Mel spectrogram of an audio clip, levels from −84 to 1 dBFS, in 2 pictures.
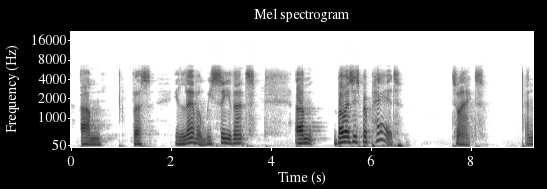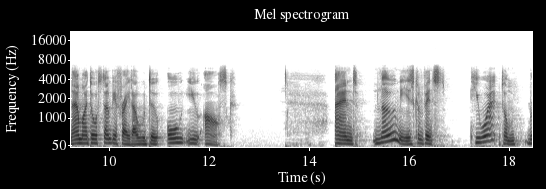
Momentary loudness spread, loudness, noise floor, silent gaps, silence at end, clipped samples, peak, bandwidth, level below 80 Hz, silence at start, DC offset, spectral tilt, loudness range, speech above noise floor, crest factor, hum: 15 LU; -18 LUFS; -73 dBFS; none; 0 s; under 0.1%; -2 dBFS; 7 kHz; -42 dBFS; 0.2 s; under 0.1%; -6.5 dB/octave; 6 LU; 55 dB; 18 dB; none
